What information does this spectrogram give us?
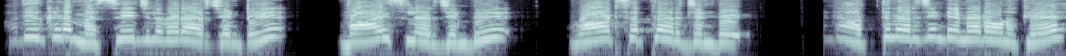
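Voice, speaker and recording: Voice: sits high, fairly quick, recorded from a distance, lightly acted. A voice actor doing a cursing, fed-up young guy. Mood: exasperated. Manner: shouting insults, exasperated. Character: angry young male student, blunt and cursing. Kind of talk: comic voice acting.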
